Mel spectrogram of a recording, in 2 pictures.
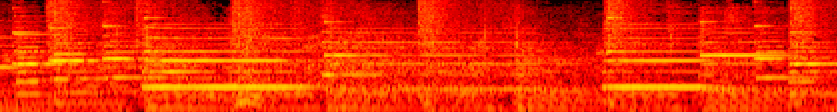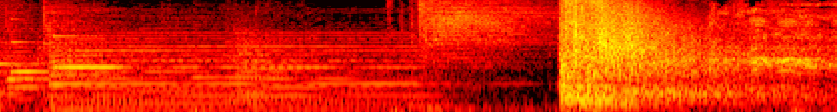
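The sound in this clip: Gunshot effects from a comedy sketch crack out as several sharp pops over a jingling, tonal musical backing, followed near the end by one louder, noisier blast.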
